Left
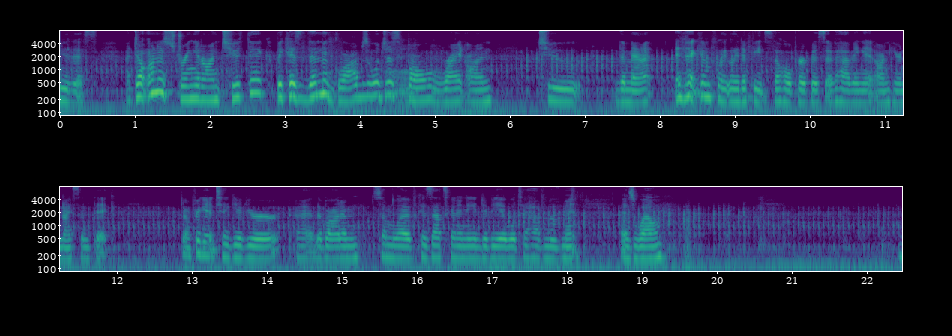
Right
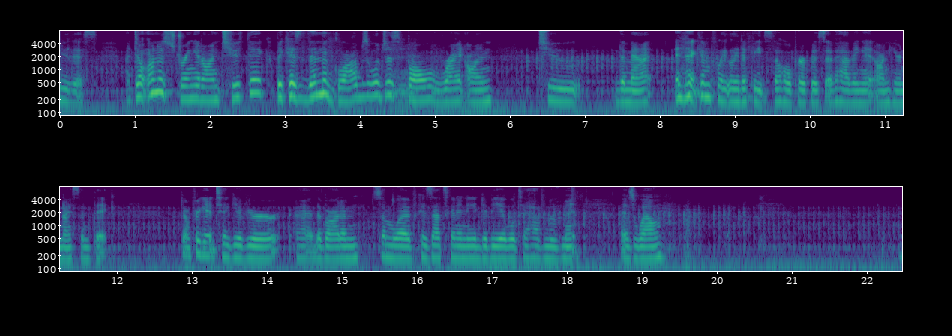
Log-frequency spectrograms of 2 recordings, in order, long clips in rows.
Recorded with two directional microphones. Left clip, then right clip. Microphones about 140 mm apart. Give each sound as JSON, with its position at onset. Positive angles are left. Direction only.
{"t": 0.0, "sound": "speech", "side_deg": 0}
{"t": 7.4, "sound": "speech", "side_deg": -20}
{"t": 18.7, "sound": "speech", "side_deg": 5}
